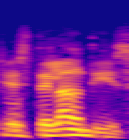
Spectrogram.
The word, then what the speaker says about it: Stellantis: Por cierto, la planta automovilística de Stellantis de Villaverde, ¿se pronuncia así? ¿Stellantis? – Stellantis, eso es.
